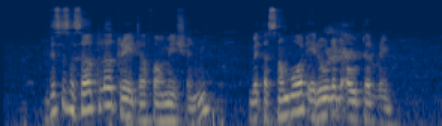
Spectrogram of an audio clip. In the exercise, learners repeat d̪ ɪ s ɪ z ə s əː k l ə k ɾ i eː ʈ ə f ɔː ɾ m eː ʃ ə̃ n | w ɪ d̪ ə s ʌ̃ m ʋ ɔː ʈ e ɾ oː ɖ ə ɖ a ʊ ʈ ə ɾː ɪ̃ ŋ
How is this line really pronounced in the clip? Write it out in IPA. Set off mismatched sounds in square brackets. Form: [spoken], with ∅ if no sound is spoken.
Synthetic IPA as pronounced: d̪ ɪ s ɪ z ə s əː k l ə k ɾ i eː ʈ ə f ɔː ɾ m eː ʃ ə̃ n | [ʋ] ɪ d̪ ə s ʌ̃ m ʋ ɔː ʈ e ɾ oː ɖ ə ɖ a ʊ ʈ ə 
